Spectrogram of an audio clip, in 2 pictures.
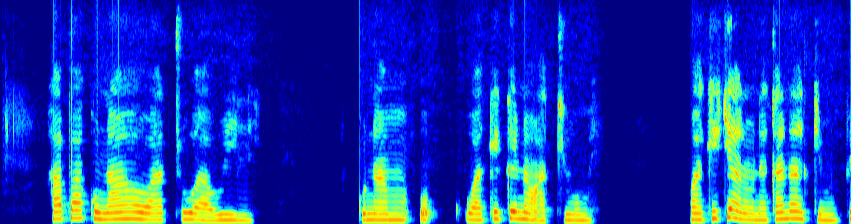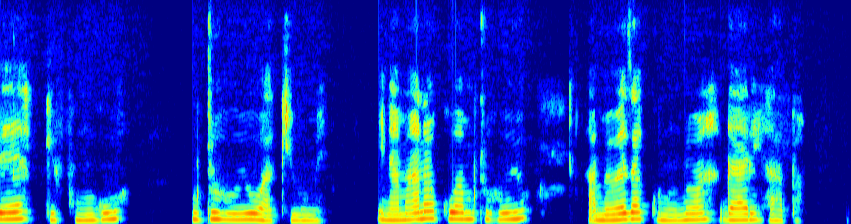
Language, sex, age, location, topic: Swahili, female, 25-35, Nakuru, finance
